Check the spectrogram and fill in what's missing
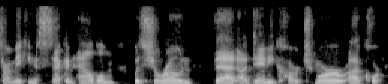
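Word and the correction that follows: Kortchmar: how do you say his name? – Korchmar.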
